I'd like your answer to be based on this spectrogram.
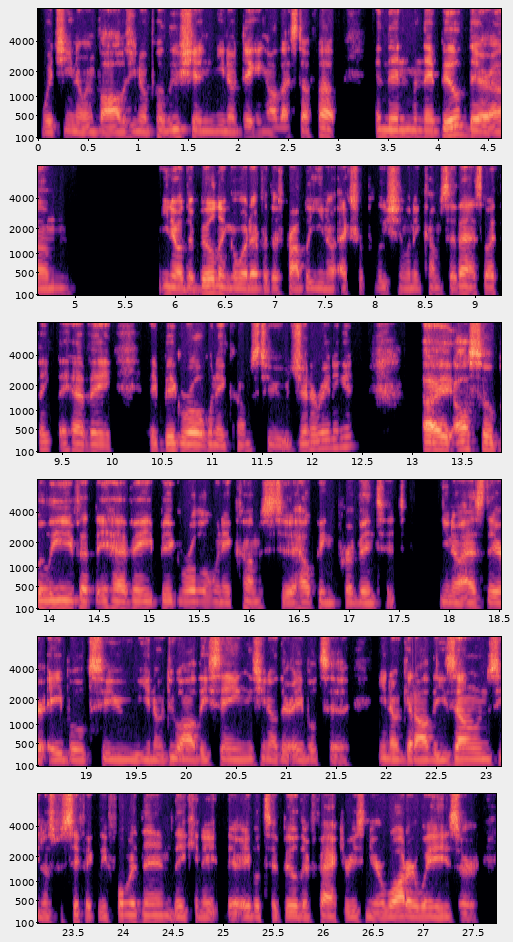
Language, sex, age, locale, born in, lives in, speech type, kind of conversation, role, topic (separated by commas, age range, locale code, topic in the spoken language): English, male, 25-29, en-US, United States, United States, conversation, unstructured, none, What role do you think big corporations play in causing pollution?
